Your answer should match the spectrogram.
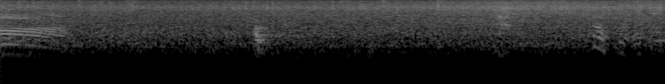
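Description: rain falling outside

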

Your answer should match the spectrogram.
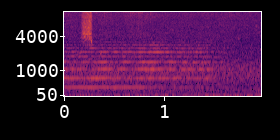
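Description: train passing nearby

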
